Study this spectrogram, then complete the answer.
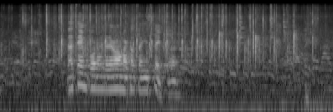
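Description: A crowd applauds nearby.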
